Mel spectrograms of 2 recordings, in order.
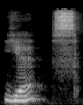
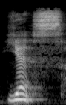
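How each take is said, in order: First: "Yes" split into "ye", then a separate "sss"; sounded out. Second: Said in the usual way. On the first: Shown as a demonstration. Teacher asking pupils to listen, Yes split as ye, s. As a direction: pause before the final S of "Yes".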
